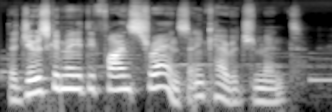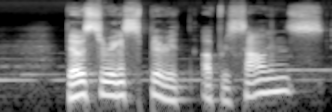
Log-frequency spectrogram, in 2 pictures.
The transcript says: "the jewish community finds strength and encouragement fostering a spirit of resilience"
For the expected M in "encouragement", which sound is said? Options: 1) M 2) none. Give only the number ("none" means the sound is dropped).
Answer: 1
